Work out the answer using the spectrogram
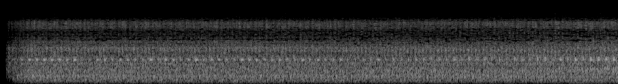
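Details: Hyundai i40 1.7 CRDi diesel idling steadily with a strange noise: a faint, loosely regular ticking over a thin whistle; the source is unclear.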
